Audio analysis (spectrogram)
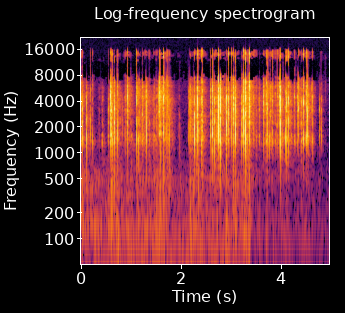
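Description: Long nail tips tap and scrape across the shiny and glittery stripes of a hollow red and white striped plastic Christmas ornament ball. A rapid run of crisp, bright, clicky taps mixes with scratchy scraping, with almost no low end and each sound dying away at once. There is a brief pause near the middle before the tapping picks up again.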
